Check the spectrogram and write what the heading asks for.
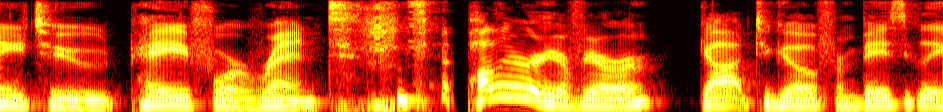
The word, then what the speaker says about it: Poilievre: I don't even remember how to pronounce it now. Poilievre.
